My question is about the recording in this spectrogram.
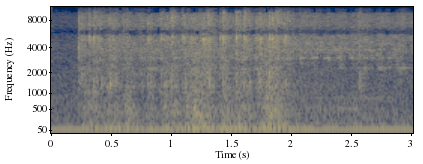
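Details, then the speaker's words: Electro Freeze soft-serve machine on a food truck, 3-phase correctly phased, one barrel put on clean: deep motor hum with heavy clunks about every half second until it reaches speed; contactor chattering suspected, unconfirmed. "When I put it on clean, that clunk clunk until it hits its rotations."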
